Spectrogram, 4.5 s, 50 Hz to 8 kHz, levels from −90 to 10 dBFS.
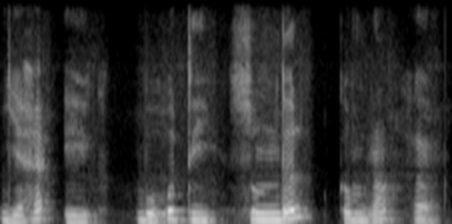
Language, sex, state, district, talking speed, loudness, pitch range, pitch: Hindi, female, Uttar Pradesh, Saharanpur, 95 wpm, -18 LUFS, 230-265 Hz, 245 Hz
